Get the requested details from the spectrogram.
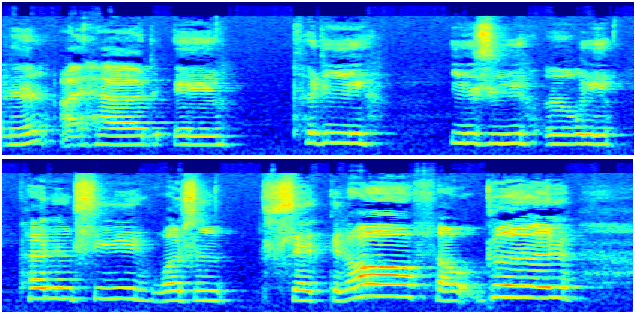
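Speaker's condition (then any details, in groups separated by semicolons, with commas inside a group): Moebius syndrome; small tongue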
